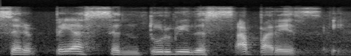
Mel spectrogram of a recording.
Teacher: Nos dice: y el camino que serpea y débilmente blanquea se enturbia y desaparece. Machado usa la sibilante abierta alveolar fricativa, la S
